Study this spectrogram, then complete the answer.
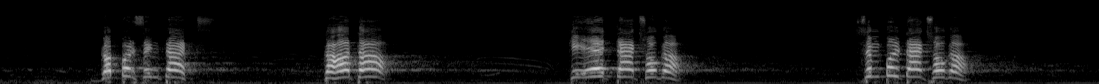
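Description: A man speaks forcefully into a microphone, heard through loudspeakers outdoors in short bursts.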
